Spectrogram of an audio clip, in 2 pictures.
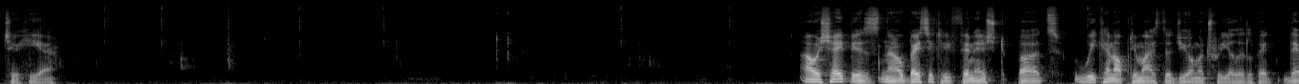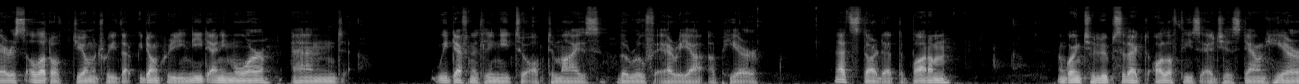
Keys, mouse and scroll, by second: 0.5-1.1 scroll down 3, 1.1 middle click, 1.8-2.3 scroll down 2, 3.0 middle click, 5.0 z, 5.5 click, 6.0 shift+middle click, 6.5-6.9 scroll up 3, 7.3-11.1 middle drag, 18.3 middle click, 20.6 middle click, 21.8-22.5 scroll up 1, 22.5 2, 22.9-24.7 scroll up 1, 25.1-25.9 typing.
